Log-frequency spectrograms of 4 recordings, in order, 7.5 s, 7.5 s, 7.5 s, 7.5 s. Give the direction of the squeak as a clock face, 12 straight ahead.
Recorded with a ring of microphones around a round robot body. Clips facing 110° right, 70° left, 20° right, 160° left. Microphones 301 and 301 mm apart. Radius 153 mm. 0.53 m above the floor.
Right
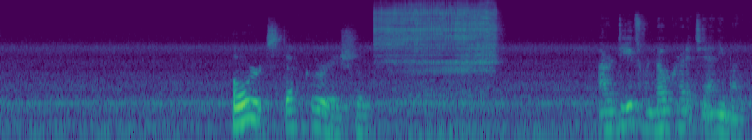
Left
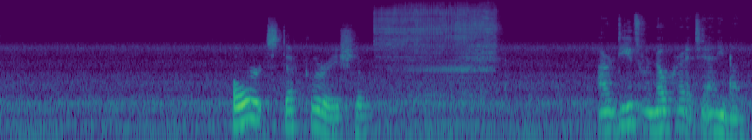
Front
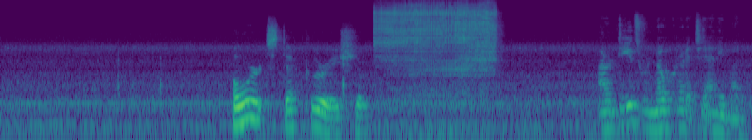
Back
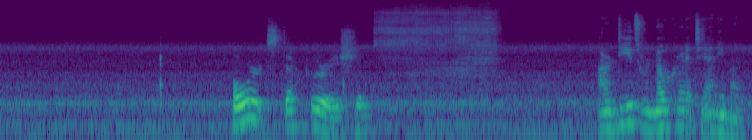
1 o'clock.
